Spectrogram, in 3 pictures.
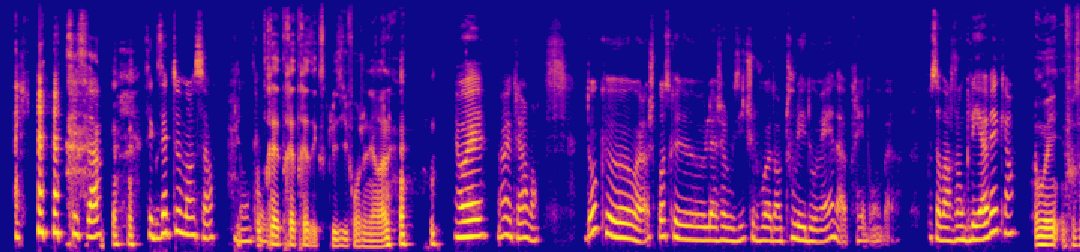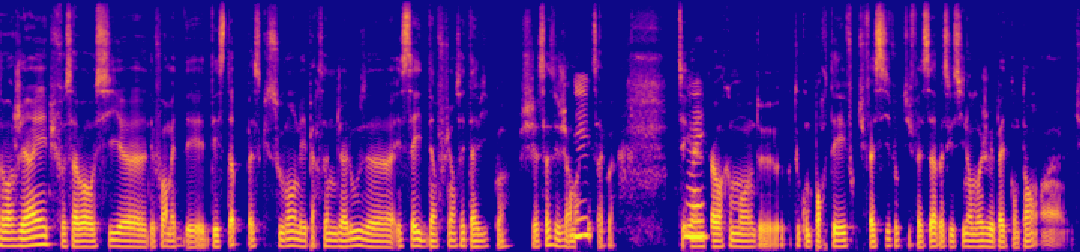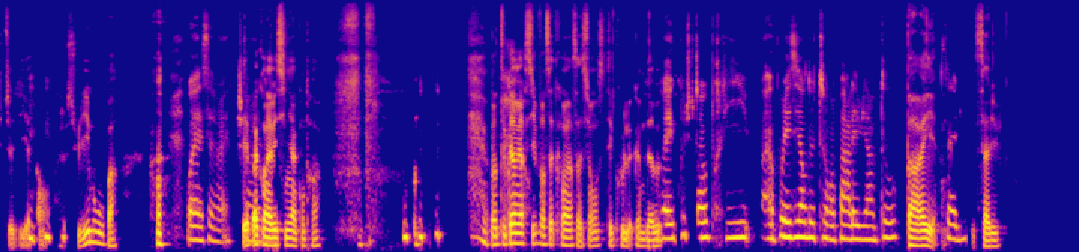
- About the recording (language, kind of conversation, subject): French, unstructured, Que penses-tu des relations où l’un des deux est trop jaloux ?
- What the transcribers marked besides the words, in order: laugh; other background noise; chuckle; laugh; chuckle; chuckle; inhale; chuckle; "d' habitude" said as "d'hab"; tapping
